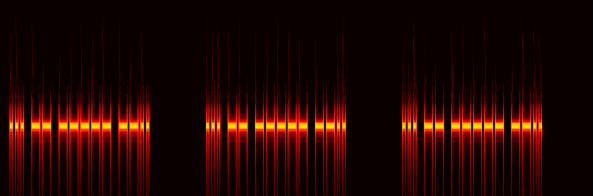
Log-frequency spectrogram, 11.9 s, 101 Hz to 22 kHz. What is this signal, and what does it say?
Morse code, heard as a keyed tone, about 22 wpm, 700 Hz. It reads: SM0Z SM0Z SM0Z
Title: DXCC-100 Call Signs - 4 Characters - Repeated 3x - 22wpm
